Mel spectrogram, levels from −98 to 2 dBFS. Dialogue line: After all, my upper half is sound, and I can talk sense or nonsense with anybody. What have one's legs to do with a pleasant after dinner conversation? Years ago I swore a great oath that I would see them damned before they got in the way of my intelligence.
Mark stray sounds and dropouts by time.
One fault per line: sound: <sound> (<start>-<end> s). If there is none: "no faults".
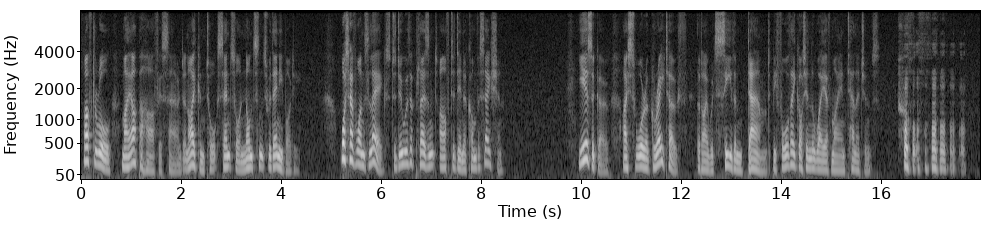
sound: laugh (16.3-17.7 s)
